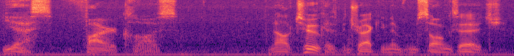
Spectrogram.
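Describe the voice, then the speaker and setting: Game warrior chief, solemn, deliberate, rumbling very low, faint background noise. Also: male voice, lively intonation, creaky, a bit bright, exaggerated voice. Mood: resolute. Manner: grave, deliberate, formal phrasing. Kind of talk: scripted video game cutscene acting.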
